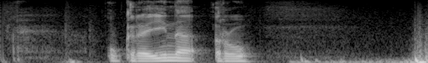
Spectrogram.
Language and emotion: Russian, neutral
